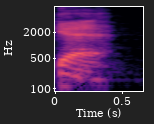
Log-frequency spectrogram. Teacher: Another way to say qaf, which is kind of my favorite, is ga. So here it actually sounds like a G.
